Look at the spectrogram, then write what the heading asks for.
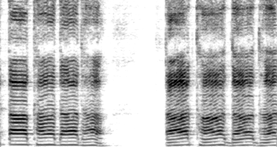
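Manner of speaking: ता, था, दा, धा each sounded out clearly; teacher reciting ता था दा धा; reciting the ta row. Shown as a demonstration. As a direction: drill the dental row for students. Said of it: "तो मतलब ता वर्ग में आता है".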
